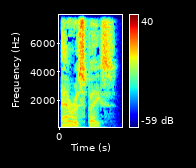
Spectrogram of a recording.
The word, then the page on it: aerospace: English; British English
